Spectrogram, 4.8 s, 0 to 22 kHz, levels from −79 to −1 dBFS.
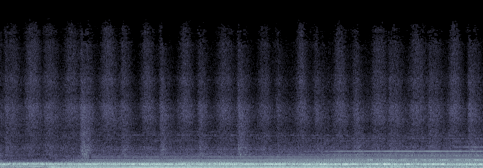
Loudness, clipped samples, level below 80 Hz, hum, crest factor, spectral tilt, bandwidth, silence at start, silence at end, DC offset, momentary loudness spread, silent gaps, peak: -22 LUFS; under 0.1%; -36 dBFS; none; 14 dB; -7 dB/octave; 18.5 kHz; 0 s; 0 s; under 0.1%; 3 LU; none; -8 dBFS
